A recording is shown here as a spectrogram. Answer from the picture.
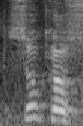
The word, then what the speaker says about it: Sukkos: The three times Sukkos, even though one is spelt with a Vav and the two without a Vav, but they all pronounce the same. Right? Sukkos, Sukkos, Sukkos is pronounced the same.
